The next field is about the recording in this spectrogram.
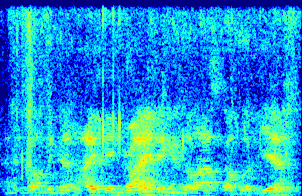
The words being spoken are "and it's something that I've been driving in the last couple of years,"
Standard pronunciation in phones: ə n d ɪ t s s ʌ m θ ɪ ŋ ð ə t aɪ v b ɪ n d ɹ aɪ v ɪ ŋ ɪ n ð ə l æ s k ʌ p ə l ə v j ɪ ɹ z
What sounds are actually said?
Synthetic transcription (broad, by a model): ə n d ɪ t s s ʌ m θ ɪ ŋ ð ə t aɪ v b ɪ n d ɹ aɪ v ɪ ŋ ɪ n ð ə l æ s k ʌ p l ə v j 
